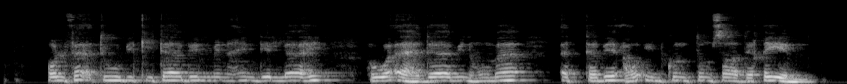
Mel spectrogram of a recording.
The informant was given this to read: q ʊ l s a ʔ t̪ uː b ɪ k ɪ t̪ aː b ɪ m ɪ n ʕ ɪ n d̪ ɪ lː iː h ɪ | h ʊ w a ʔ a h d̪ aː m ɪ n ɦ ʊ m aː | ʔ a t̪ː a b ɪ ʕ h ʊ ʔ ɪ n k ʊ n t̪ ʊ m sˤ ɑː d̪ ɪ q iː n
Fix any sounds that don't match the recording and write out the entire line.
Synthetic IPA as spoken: q ʊ l f a ʔ t̪ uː b ɪ k ɪ t̪ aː b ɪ m ɪ n ʕ ɪ n d̪ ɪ lː aː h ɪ | h ʊ w a ʔ a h d̪ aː m ɪ n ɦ ʊ m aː | ʔ a t̪ː a b ɪ ʕ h ʊ ʔ ɪ n k ʊ n t̪ ʊ m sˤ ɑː d̪ ɪ q iː n

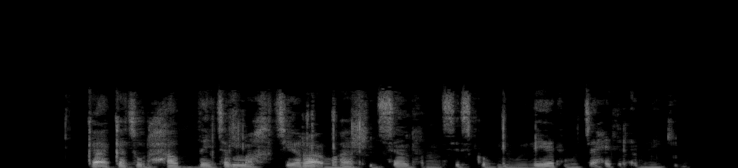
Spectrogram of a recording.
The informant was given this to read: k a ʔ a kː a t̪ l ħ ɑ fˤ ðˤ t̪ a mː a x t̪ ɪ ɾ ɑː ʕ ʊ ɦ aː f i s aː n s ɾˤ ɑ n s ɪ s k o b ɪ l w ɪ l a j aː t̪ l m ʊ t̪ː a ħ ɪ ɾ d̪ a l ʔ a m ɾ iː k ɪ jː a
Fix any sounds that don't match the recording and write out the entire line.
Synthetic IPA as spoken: k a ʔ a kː a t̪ l ħ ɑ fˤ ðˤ t̪ a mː a x t̪ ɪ ɾ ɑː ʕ ʊ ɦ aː f i s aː n f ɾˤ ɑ n s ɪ s k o b ɪ l w ɪ l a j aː t̪ l m ʊ t̪ː a ħ ɪ d̪ a l ʔ a m ɾ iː k ɪ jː a

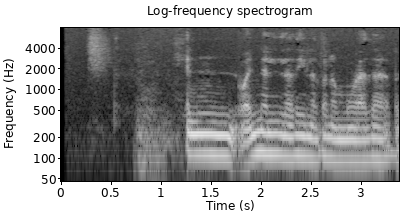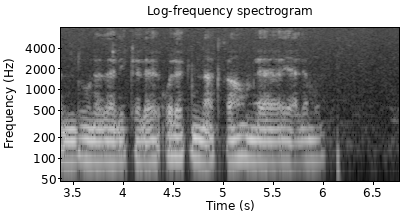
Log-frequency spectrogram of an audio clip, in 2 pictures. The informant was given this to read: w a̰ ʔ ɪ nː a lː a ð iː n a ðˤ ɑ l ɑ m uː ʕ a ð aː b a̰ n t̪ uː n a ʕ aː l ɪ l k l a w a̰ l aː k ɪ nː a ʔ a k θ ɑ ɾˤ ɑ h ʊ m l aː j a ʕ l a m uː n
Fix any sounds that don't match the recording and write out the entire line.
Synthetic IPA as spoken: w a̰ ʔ ɪ nː a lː a ð iː n a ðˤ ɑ l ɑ m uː ʕ a ð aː b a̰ n d̪ uː n a ð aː l ɪ k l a w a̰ l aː k ɪ nː a ʔ a k θ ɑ ɾˤ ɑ h ʊ m l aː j a ʕ l a m uː n

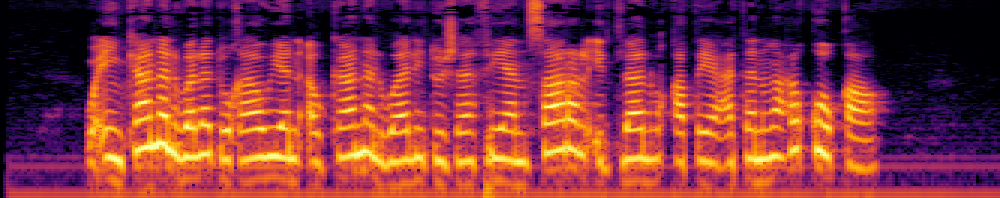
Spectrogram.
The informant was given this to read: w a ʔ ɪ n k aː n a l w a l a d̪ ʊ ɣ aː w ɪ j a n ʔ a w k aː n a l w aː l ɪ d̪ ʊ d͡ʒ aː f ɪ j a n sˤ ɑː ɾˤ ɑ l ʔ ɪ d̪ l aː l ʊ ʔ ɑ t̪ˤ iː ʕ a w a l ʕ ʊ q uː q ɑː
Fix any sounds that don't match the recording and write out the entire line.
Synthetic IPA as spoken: w a ʔ ɪ n k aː n a l w a l a d̪ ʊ ɣ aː w ɪ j a n ʔ a w k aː n a l w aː l ɪ d̪ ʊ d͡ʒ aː f ɪ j a n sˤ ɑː ɾˤ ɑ l ʔ ɪ d̪ l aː l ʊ q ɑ t̪ˤ iː ʕ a w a ʕ ʊ q uː q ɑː

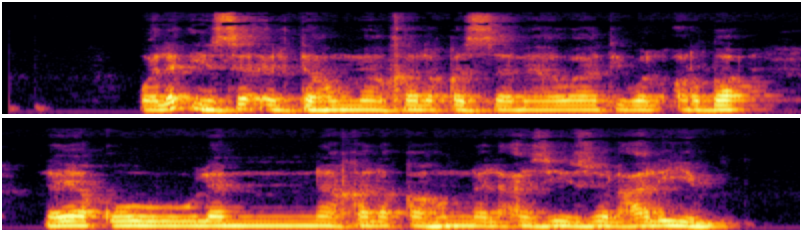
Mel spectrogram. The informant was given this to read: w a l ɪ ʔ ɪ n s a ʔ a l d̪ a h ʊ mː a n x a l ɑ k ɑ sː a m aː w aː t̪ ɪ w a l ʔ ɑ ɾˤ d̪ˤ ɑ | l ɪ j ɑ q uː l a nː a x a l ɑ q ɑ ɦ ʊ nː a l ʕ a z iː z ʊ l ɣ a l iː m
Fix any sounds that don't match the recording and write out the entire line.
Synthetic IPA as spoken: w a l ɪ ʔ ɪ n s a ʔ a l t̪ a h ʊ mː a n x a l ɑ q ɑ sː a m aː w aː t̪ ɪ w a l ʔ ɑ ɾˤ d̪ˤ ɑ | l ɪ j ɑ q uː l a nː a x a l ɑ q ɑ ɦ ʊ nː a l ʕ a z iː z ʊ l ʕ a l iː m

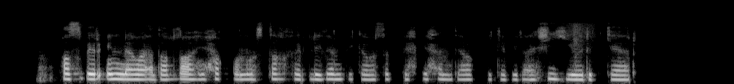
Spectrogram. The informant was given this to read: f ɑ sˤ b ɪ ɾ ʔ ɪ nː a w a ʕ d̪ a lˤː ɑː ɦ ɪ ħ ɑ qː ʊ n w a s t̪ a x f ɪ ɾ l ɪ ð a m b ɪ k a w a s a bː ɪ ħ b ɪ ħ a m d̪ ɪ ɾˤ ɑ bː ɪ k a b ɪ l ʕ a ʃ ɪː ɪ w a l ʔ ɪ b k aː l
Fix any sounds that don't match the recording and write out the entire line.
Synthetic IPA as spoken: f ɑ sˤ b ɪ ɾ ʔ ɪ nː a w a ʕ d̪ a lˤː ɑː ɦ ɪ ħ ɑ qː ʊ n w a s t̪ a ɣ f ɪ ɾ l ɪ ð a m b ɪ k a w a s a bː ɪ ħ b ɪ ħ a m d̪ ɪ ɾˤ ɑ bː ɪ k a b ɪ l ʕ a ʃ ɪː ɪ w a l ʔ ɪ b k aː ɾ

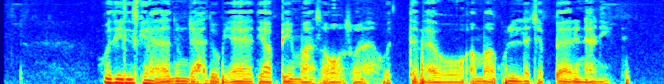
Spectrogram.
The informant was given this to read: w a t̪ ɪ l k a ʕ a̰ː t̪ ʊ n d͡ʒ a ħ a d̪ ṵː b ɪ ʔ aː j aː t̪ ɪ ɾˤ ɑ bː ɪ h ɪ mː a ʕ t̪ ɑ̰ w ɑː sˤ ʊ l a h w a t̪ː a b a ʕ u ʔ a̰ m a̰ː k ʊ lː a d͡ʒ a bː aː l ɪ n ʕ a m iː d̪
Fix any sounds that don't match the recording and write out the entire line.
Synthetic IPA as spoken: w a t̪ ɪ l k a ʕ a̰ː d̪ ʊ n d͡ʒ a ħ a d̪ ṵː b ɪ ʔ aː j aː t̪ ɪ ɾˤ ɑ bː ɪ h ɪ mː a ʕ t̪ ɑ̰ w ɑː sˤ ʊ l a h w a t̪ː a b a ʕ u ʔ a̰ m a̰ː k ʊ lː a d͡ʒ a bː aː ɾ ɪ n ʕ a n iː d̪

